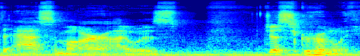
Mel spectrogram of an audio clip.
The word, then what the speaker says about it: Aasimar: will see you tomorrow also it's pronounced a samar I was just screwing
